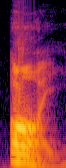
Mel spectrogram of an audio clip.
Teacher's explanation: The first part of this diphthong makes up 3/4 of the length. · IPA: /aɪ/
